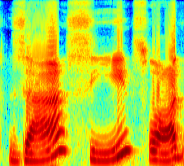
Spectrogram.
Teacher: ये हुरूफ सुफीरिया कहलाते हैं, यानी सीटी वाली आवाज आएगी इसमें। ज़ ऊपर के दांत नीचे के दांत लगेंगे और जबान अंदर रहेगी।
